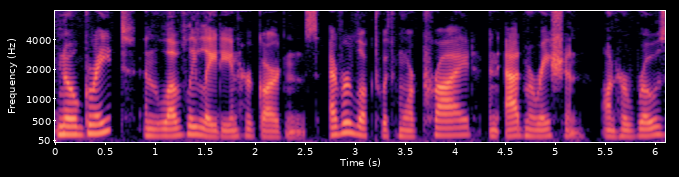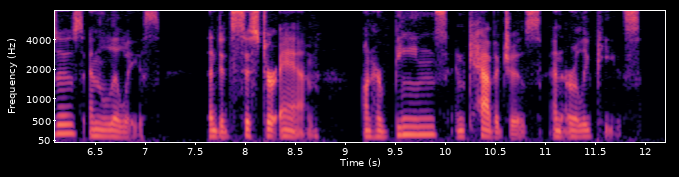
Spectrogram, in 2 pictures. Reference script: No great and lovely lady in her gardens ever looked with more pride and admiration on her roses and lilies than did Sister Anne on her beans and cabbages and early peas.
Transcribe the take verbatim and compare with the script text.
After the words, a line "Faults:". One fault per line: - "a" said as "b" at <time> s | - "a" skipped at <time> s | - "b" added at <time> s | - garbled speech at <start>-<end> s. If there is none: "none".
No great and lovely lady in her gardens ever looked with more pride and admiration on her roses and lilies than did Sister Anne on her beans and cabbages and early peas.
Faults:
none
